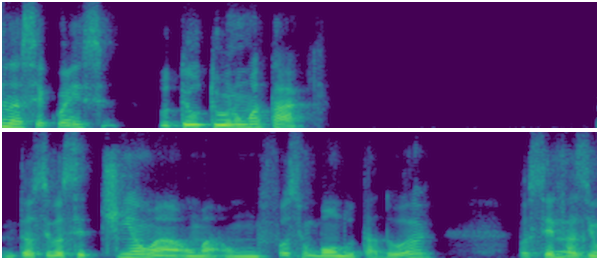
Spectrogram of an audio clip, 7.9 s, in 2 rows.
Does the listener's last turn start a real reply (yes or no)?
no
